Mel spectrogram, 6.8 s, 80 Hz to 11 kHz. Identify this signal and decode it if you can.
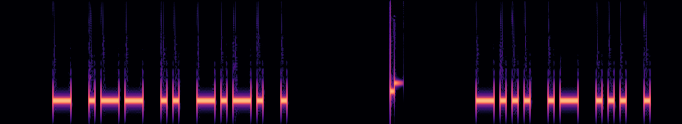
Morse code, heard as a keyed tone, about 20 wpm, 700 Hz. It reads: TWICE BASE
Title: Sentences from Top 1600 Words - New Word Drill Alt - 20wpm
